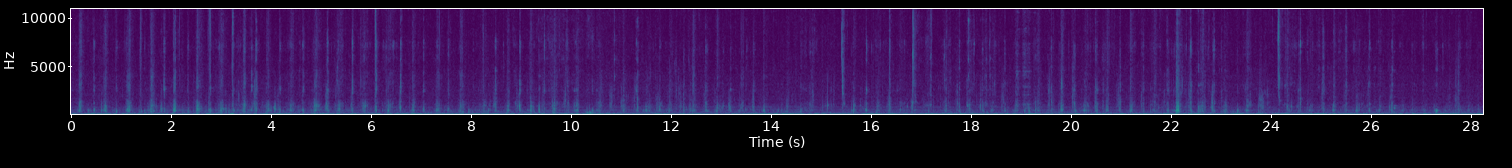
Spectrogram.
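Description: Close-miked chewing and crunching of a mouthful of food: shredded pork wrapped with raw scallion and cucumber, then kimchi. It is a dense, steady run of small crunches and wet mouth clicks, with now and then a light scrape of chopsticks or a spoon on the dishes.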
